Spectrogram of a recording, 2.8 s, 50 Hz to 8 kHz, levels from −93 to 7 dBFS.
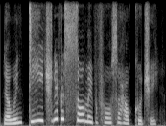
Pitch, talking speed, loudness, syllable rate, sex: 315 Hz, 215 wpm, -17 LUFS, 6.3 syllables/s, female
